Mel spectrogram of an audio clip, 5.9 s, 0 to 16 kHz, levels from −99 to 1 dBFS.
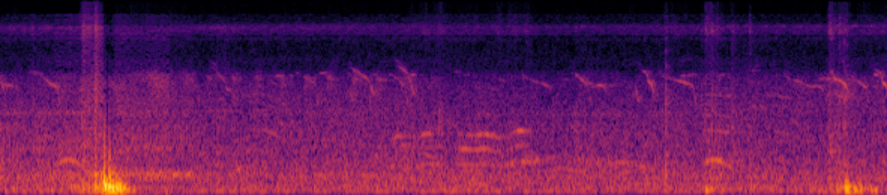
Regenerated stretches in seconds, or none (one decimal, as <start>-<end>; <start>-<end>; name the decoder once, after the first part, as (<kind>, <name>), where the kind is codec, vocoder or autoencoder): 0.6-1.3 (autoencoder, DAC-VAE)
